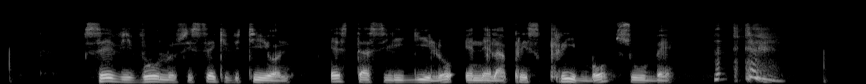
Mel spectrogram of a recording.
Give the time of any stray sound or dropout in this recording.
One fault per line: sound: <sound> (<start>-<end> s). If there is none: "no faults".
sound: throat clearing (7.1-7.9 s)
